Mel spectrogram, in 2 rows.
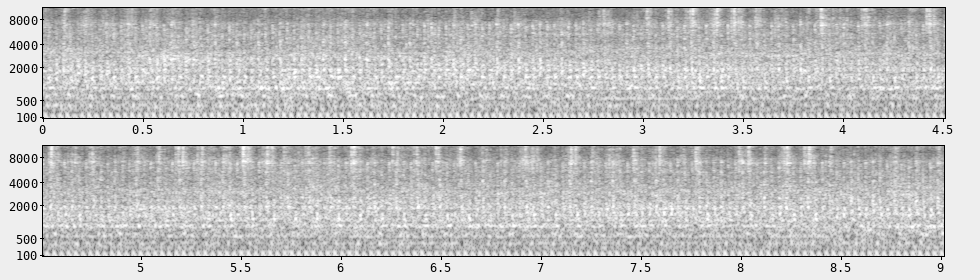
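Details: Massey Ferguson 245 three-cylinder diesel tractor revived after sitting 12+ years with what looks like a burnt, melted radiator. It is being driven to the barn and gives a steady, even low chug of about 200 beats a minute with no misses or knocks: normal running.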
